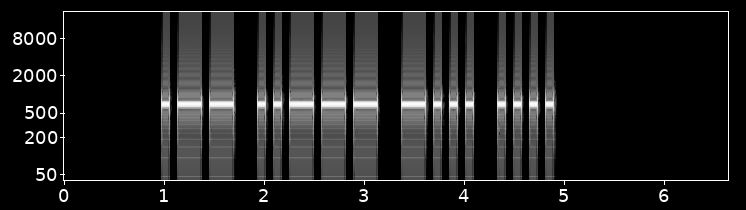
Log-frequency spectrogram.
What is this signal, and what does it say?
Morse code, heard as a keyed tone, about 15 wpm, 700 Hz. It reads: W2BH
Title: USA Call Signs - 4 Characters - Repeated 3x - 15wpm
